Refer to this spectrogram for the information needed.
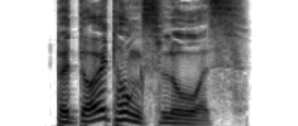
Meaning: meaningless, insignificant
- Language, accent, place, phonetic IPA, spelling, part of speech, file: German, Germany, Berlin, [bəˈdɔɪ̯tʊŋsˌloːs], bedeutungslos, adjective, De-bedeutungslos.ogg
